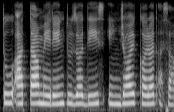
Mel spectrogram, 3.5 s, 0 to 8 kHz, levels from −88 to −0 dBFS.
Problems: background sounds at intervals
